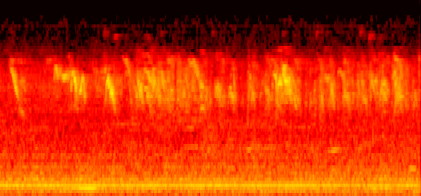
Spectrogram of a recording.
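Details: House sparrows recorded in India: soft, overlapping chirps form a continuous, moderately quiet chatter over a steady low electrical-sounding hum.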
